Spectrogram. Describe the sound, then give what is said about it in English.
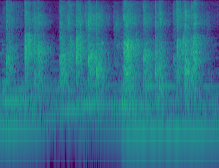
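Hand clapping in a steady rhythm, roughly eight sharp claps over about two seconds, moderately loud, with a low sustained hum underneath and no talking. “And because I respect myself, let me clap for that.”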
